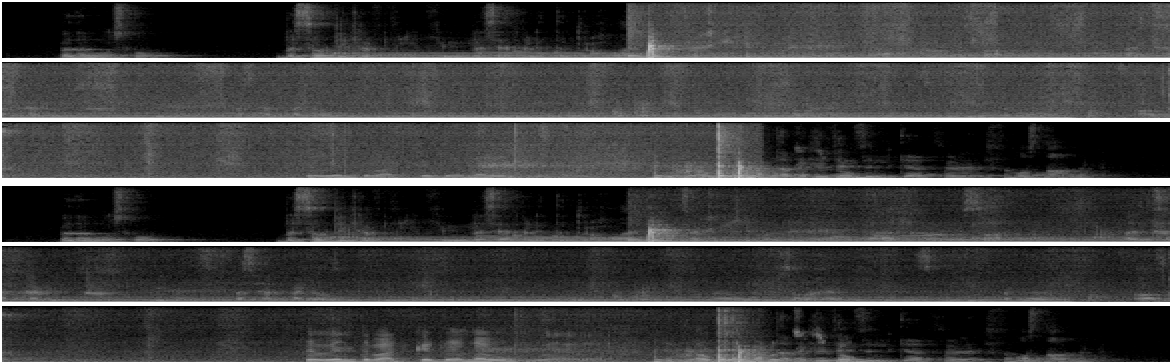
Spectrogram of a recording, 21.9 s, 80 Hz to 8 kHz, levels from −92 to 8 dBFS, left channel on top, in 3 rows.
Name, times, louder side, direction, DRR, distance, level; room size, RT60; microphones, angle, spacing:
voice 1, 0.3-1.0 1.7-6.5 7.0-10.1 11.0-11.2 11.7-13.9 14.4-14.9 18.7-21.5, right 1 dB, ahead, 1.2 m, -47 dB
sound 1, 1.9-14.0, left 1 dB, 30° left, 0.5 m, -36 dB
sound 2, 1.9-7.9 8.2-8.3 10.0-11.0, right 1 dB, 35° right, 2.1 m, -53 dB
sound 3, 3.9-19.3, left 4 dB, 80° left, 0.5 m, -36 dB
voice 2, 16.5-18.4 18.9-19.5 19.8-20.0, right 6 dB, 65° right, 0.4 m, -40 dB
7.7 x 7.2 x 5.8 m
head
